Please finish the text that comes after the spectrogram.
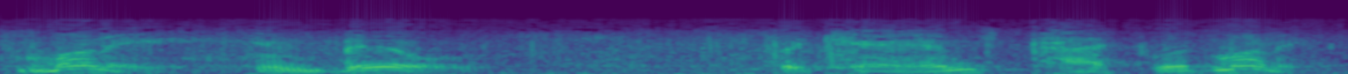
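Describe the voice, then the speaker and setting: Wry American detective, lively delivery. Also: male voice, lowish voice, a little slow. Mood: curious. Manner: wry, wisecracking. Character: wry, probing male private detective. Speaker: detective and narrator. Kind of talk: old-time radio drama acting with first-person narration. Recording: muffled, noisy old radio recording.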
